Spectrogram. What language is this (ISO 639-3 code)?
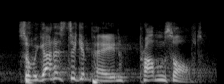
eng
